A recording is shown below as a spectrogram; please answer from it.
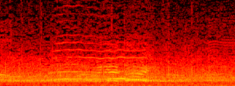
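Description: A stadium crowd roars and cheers during a video game football match, a steady loud wash of massed voices swelling briefly midway, with a commentator talking over it.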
